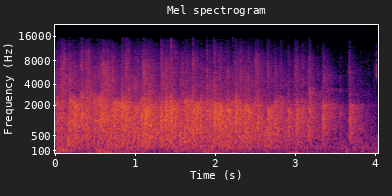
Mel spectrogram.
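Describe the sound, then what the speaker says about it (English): A seminar audience claps in sustained applause, a dense even patter of many hands that gradually thins and fades toward the end, with a few louder individual claps. "Can you please give him a round of applause?"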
